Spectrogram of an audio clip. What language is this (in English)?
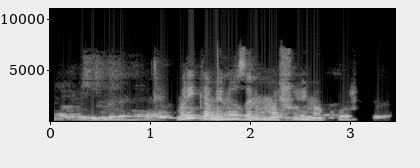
Kinyarwanda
